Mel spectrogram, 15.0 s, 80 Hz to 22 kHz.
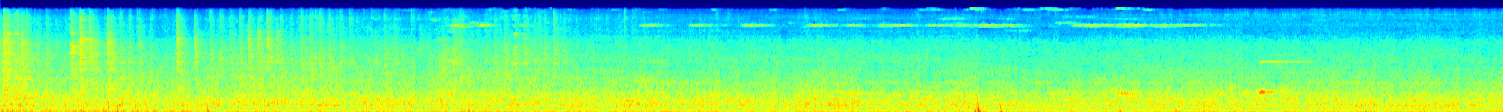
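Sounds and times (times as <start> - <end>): bus engine hum: 0.0 - 15.0.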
